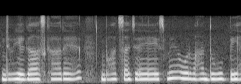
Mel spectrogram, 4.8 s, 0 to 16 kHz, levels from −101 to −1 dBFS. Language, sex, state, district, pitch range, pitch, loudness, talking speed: Hindi, female, Uttar Pradesh, Lalitpur, 220-230 Hz, 225 Hz, -13 LUFS, 150 wpm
